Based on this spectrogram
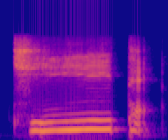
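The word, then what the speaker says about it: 切って: Entonces, también en japonés se va a alargar, pero la I, kite, kite, ¿bien? Kite, kite. Y por último, cortar. Vamos a cortar el sonido. Kite, porque es doble consonante T.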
